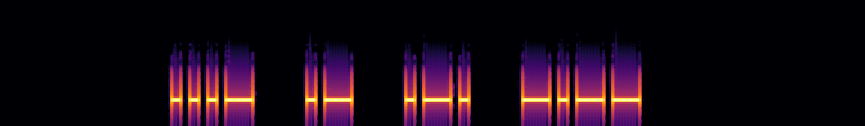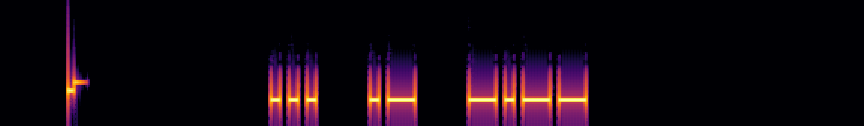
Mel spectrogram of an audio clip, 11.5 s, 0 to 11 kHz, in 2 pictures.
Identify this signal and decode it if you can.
Morse code, heard as a keyed tone, about 20 wpm, spaced as for 15 wpm, 700 Hz. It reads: VARY SAY
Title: 192 Lesson 31f - Letter v - Words 20wpm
